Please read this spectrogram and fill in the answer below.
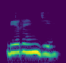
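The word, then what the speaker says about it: birinci: Berarti bir ditambah inji bacanya? Birinji. Ewet, birinji.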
